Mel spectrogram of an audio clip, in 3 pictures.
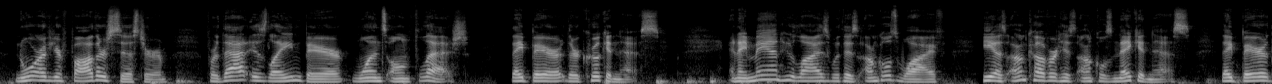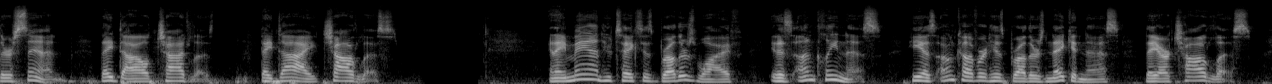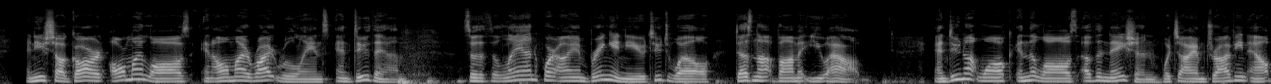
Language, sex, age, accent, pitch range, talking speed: English, male, 30-49, American, 130-175 Hz, 165 wpm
